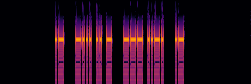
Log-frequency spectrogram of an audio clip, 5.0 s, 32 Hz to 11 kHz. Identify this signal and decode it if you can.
Morse code, heard as a keyed tone, about 34 wpm, 700 Hz. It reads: A BIT OF A
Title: Sets of 4 Words 35wpm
